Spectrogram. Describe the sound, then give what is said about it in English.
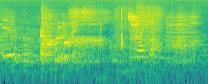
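Breathy sniffing as someone draws in the scent of a bottle of fish attractant that smells like red worm through the nose, a few noisy inhalations over several seconds with muffled vocal sounds mixed in. “Come on, come on, give it a good sniff.”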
